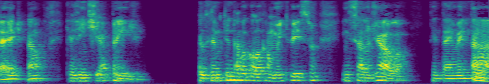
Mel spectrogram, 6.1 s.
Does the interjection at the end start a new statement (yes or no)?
no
